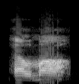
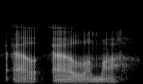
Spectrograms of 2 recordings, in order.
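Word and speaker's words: עַלְמָה: Alma. Alma. It is pronounced Alma or Alama.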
